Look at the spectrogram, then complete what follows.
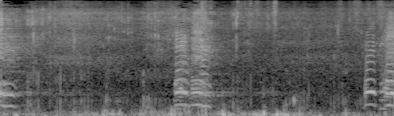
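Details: Trumpeter swans on Horseshoe Lake, heard from the beach, give low, nasal, horn-like honks in three brief bursts about two seconds apart, over a steady low rumble of wind; geese and other songbirds may be calling in the background.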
